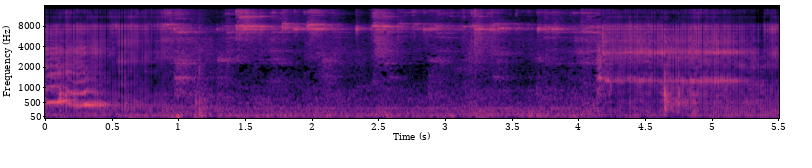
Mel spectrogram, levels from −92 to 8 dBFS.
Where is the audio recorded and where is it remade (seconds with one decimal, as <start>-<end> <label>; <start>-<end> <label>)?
0.0-0.9 remade; 0.9-4.2 recorded; 4.2-5.5 remade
